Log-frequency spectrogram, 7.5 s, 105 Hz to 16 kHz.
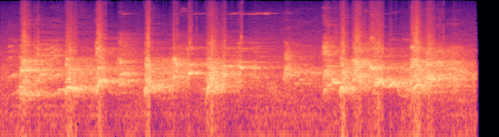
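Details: Several dogs at a dog park on 22 July 2019, barking and yipping loudly in close overlapping bursts, with a thin whining note running through, ending abruptly.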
